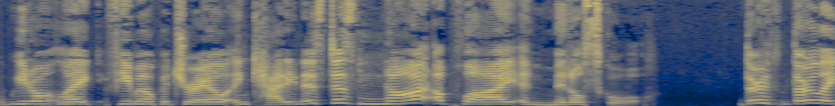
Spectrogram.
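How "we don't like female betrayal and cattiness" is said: ordinary talk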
